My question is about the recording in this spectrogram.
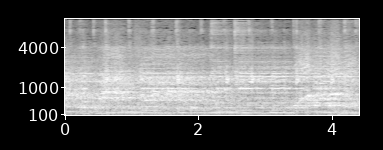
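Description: Small amateur mixed choir, mostly women's voices with a man's, singing together from sheet music.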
